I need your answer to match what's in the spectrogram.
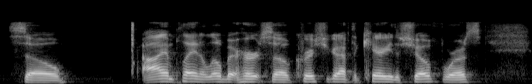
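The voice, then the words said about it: Hoarse, weak, congested voice. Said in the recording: “I apologize for my voice... I still don't have much of a voice because I literally screamed my head off Saturday, and then I think I got a sinus infection on top of that”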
